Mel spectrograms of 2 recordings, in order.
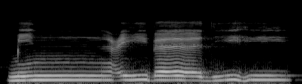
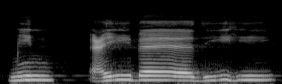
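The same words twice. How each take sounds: First: The n sound is held too long. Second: There is a pause after the n. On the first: "La deuxième erreur, c'est de prolonger son temps" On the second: "La troisième erreur, c'est la pause"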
